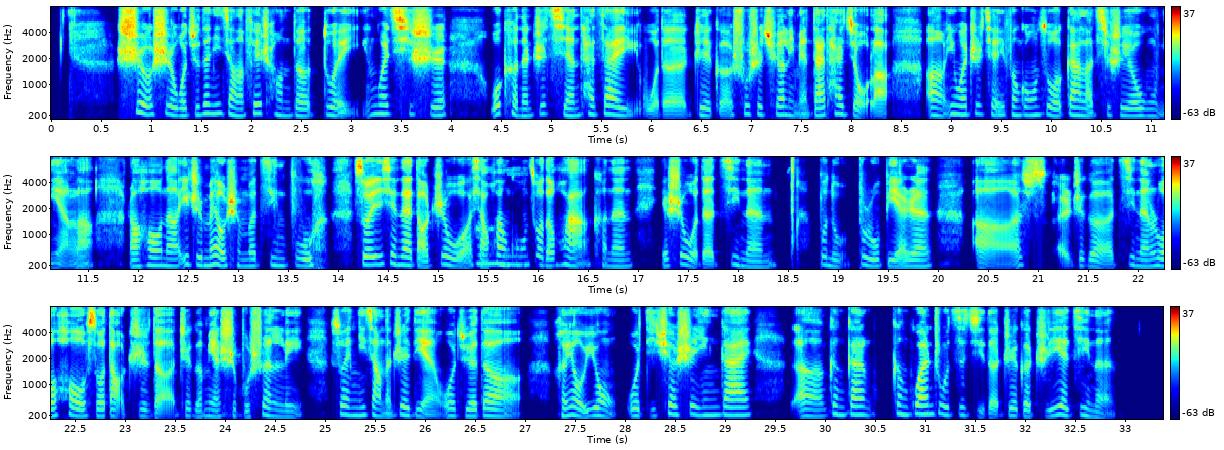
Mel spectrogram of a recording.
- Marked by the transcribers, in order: chuckle; other background noise; tsk
- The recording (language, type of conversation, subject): Chinese, advice, 如何快速缓解焦虑和恐慌？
